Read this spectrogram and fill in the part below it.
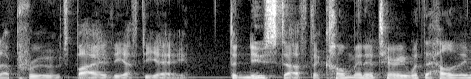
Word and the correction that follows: Comirnaty: Comirnaty. Comirnaty.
